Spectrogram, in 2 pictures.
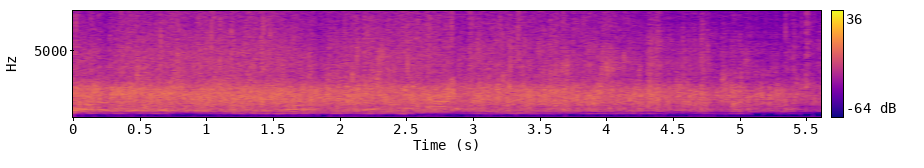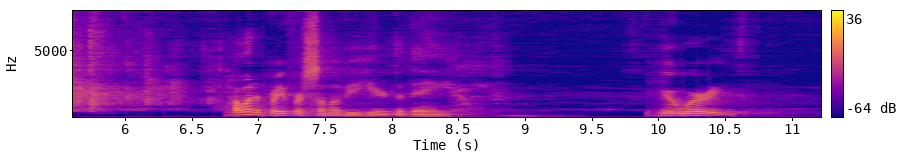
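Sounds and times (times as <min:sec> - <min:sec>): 
audience applause: 0:00.0 - 0:06.7
speech: 0:06.8 - 0:08.6, 0:10.0 - 0:10.7.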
